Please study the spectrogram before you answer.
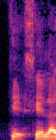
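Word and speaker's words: Sela: 2 Passage हैं वहाँ पे, एक सेला है जो SE और एक TSE, सेला, both are pronounced as सेला।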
